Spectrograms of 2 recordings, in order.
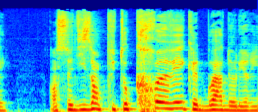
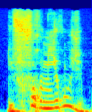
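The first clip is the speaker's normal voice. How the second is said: usual speaking voice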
